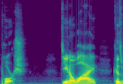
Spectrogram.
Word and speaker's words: Porsche: I say Porsche. I also don't care about people pronouncing it Porsche.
